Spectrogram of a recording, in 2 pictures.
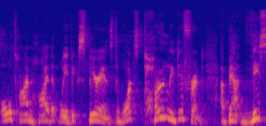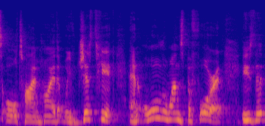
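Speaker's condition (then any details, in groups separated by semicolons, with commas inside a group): No condition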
